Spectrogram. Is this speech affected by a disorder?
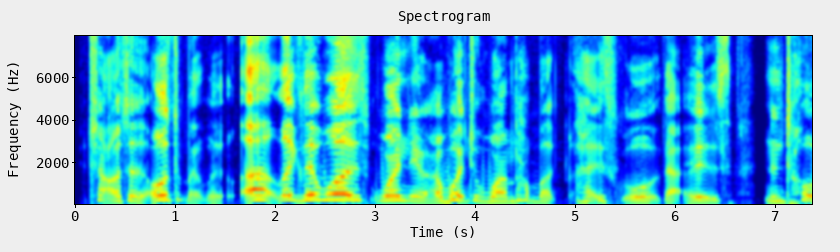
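Yes: cerebral palsy, mild; voice affected.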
